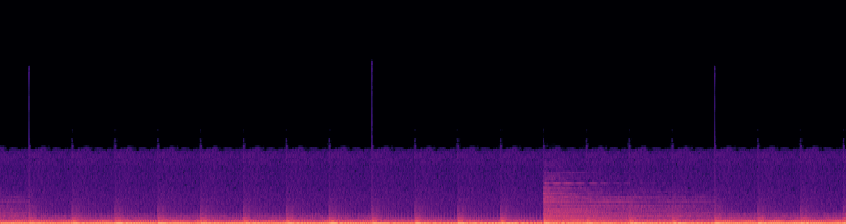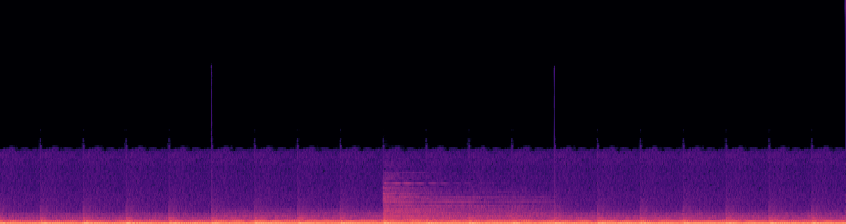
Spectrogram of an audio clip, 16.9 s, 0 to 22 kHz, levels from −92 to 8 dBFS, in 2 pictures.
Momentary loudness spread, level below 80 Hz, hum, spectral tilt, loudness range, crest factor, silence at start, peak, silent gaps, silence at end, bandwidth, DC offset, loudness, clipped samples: 2 LU; -16 dBFS; none; -10 dB/octave; 0 LU; 10 dB; 0 s; -4 dBFS; none; 0 s; 4.3 kHz; under 0.1%; -18 LUFS; under 0.1%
